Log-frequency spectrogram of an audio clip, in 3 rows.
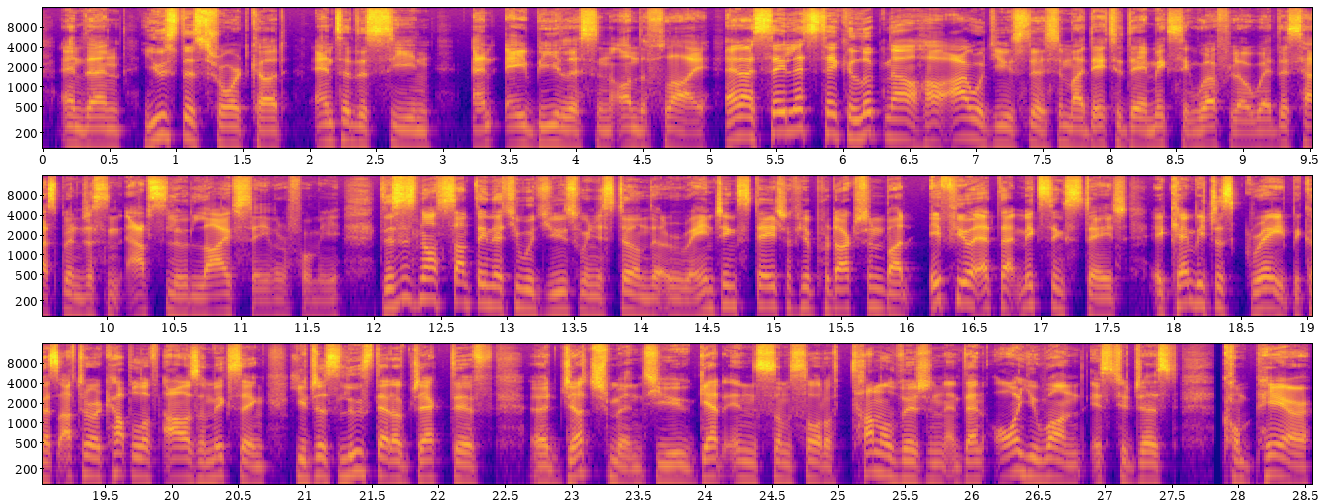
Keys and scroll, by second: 0.3 ctrl+super+s.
